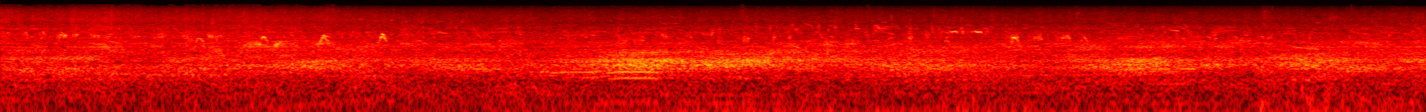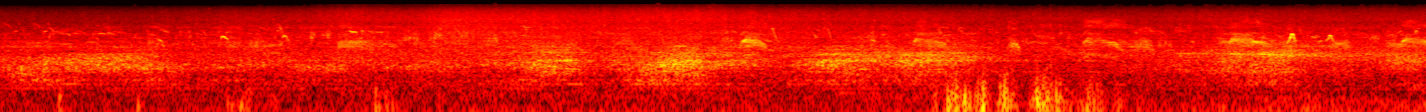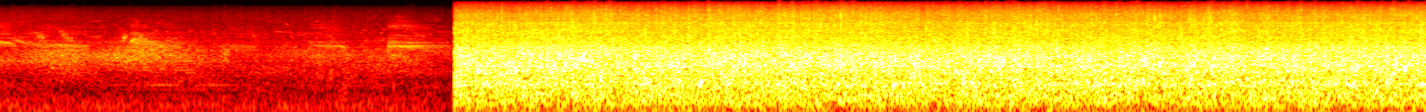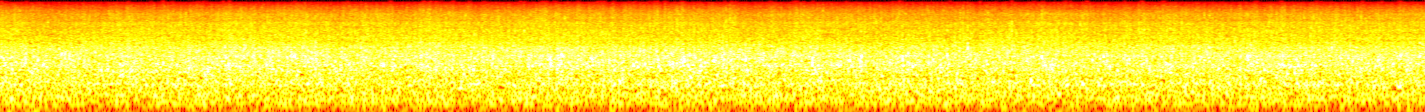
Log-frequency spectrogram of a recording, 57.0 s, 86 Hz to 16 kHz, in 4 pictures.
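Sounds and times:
loud steady rushing hiss: 33.1s - 57.0s.

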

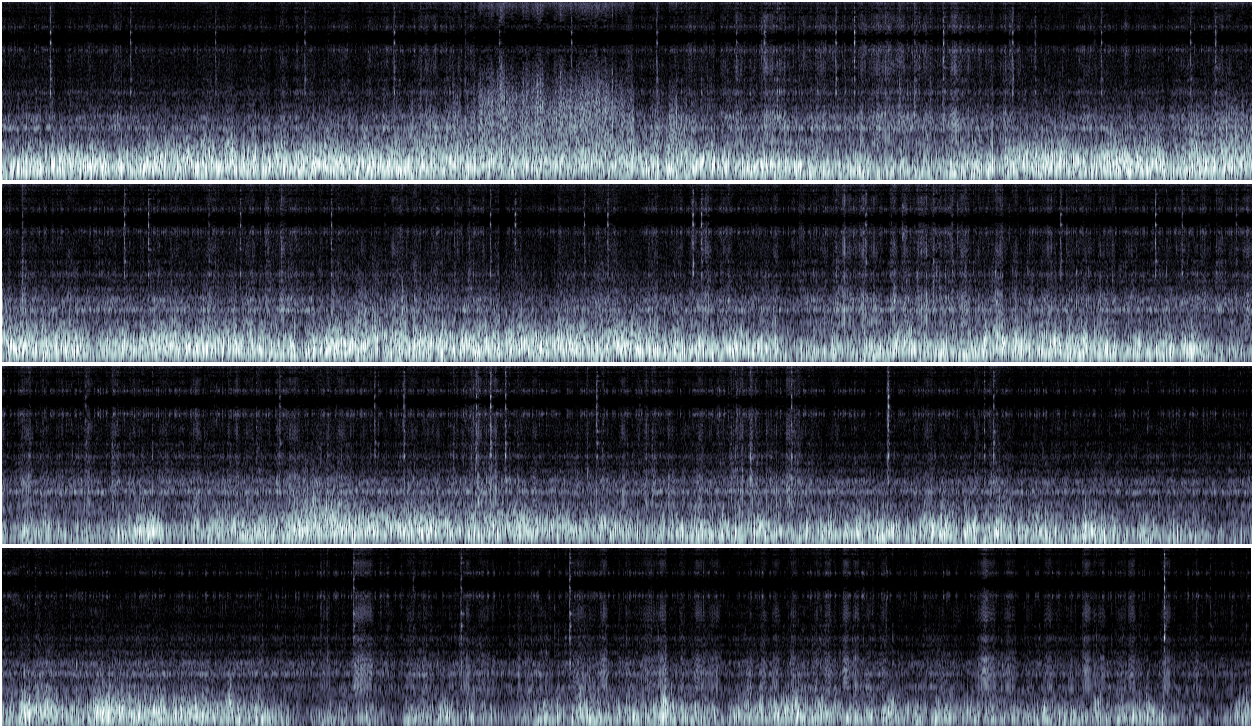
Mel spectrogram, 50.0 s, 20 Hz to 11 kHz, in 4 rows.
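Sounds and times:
wind rushing over microphone: 0.0s - 49.9s.

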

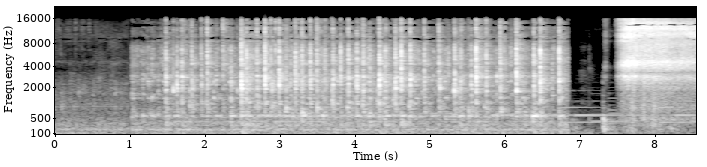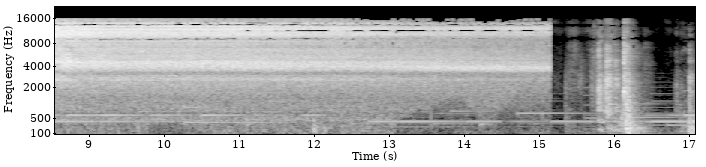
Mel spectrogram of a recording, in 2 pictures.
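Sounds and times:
steam hissing from valve: 7.5s - 15.2s.

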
